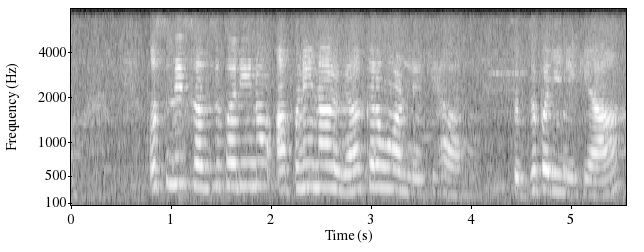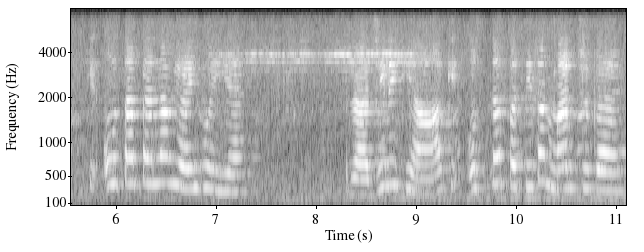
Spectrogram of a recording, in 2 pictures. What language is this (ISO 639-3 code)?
pan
